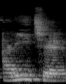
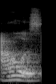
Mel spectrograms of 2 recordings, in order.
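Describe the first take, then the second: First: It is said with an Italian accent. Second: It is said with an English accent. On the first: "The next name is Alice" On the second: "which is Alice in English"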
